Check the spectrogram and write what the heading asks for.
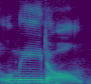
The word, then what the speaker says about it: Lidl: a good write out how i'm supposed to pronounce it leedle and i will get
